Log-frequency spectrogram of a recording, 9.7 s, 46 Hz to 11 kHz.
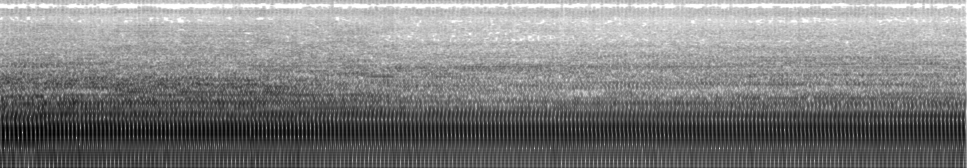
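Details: Craftsman LT1000 14.5 42-inch riding mower after a new spark plug, cleaned air filter, new fuel line, new blades and new battery; it previously ran very poorly. Now a steady, even single-cylinder drone with no misses or surging: normal running.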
